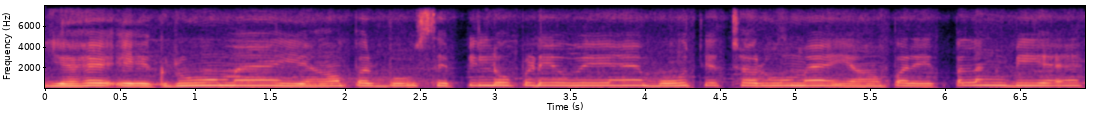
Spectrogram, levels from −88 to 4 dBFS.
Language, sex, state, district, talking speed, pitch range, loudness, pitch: Hindi, male, Rajasthan, Bikaner, 200 wpm, 240-270 Hz, -16 LUFS, 260 Hz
